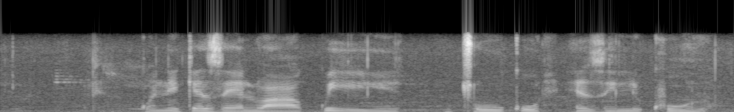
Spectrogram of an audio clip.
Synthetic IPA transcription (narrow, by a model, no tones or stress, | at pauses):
kʼunikʼɛzɛlwakʼwiː | nt͡sʼukʼu | ezilikʰuːlu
